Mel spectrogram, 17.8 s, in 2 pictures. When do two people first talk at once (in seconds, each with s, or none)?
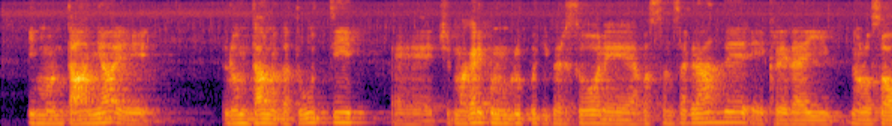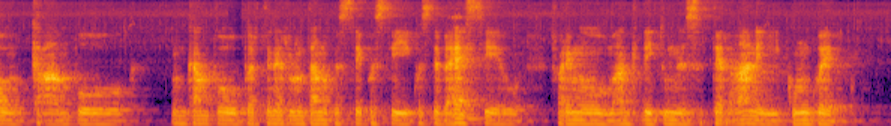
none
